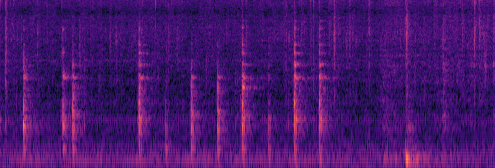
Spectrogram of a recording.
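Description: Shredded cheddar and Parmesan are stirred into spaghetti squash in a pan: a steady run of about a dozen quick scraping strokes over a faint sizzle, close and fairly quiet.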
